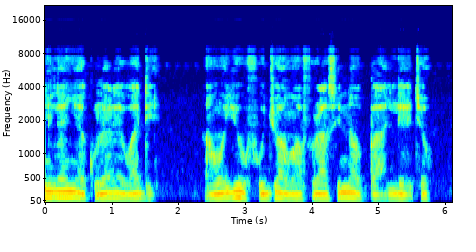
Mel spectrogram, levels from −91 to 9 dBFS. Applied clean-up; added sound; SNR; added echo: none; none; none; none.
